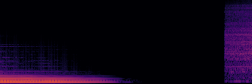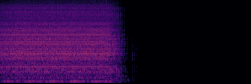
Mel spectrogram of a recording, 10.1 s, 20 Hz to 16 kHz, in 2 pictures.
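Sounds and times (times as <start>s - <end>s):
small motor whirring: 4.5s - 8.0s.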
